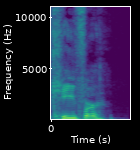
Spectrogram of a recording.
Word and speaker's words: Kiefer: Is really Kiefer. – Yeah, Kiefer. Yeah, that's. – I always said it like full Kiefer Sutherland, but when you just say Kiefer, Oh, yeah.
